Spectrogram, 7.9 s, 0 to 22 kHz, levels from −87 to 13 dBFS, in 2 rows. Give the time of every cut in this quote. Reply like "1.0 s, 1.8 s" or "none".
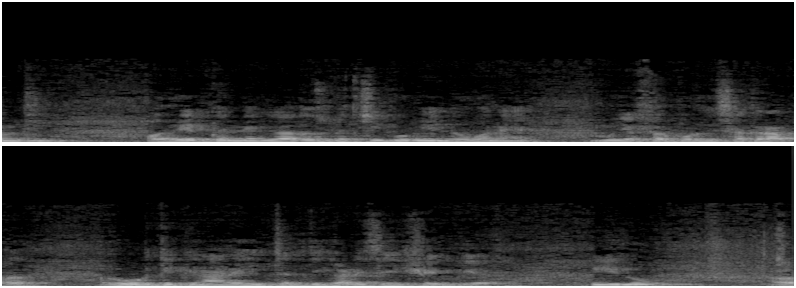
6.9 s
